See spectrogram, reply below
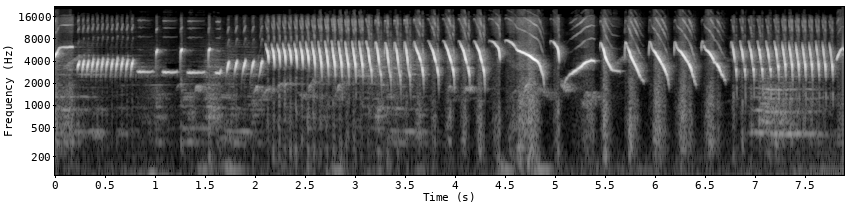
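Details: Canary delivering gacor cengkok mewah song intended to trigger responses from other canaries: clipped high notes, then a dense rattling trill, looping swept whistles and another fast trill, all high-pitched.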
